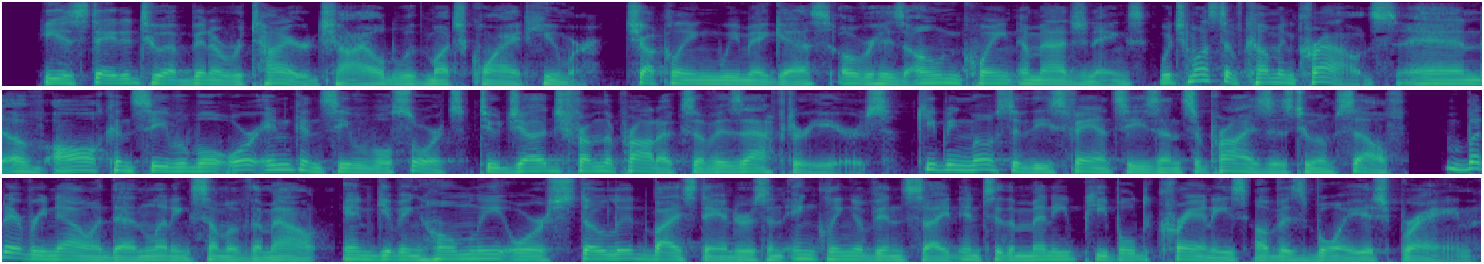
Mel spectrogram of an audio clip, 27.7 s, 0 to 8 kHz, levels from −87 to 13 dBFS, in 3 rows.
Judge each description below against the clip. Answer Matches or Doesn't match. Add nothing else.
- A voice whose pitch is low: Matches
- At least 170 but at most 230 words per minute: Matches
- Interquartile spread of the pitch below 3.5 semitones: Doesn't match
